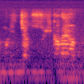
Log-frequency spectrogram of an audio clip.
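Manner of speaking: excited whisper between siblings; hushed whisper. Retold or imitated. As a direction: whisper so the parents won't hear. Brothers whispering at night.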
